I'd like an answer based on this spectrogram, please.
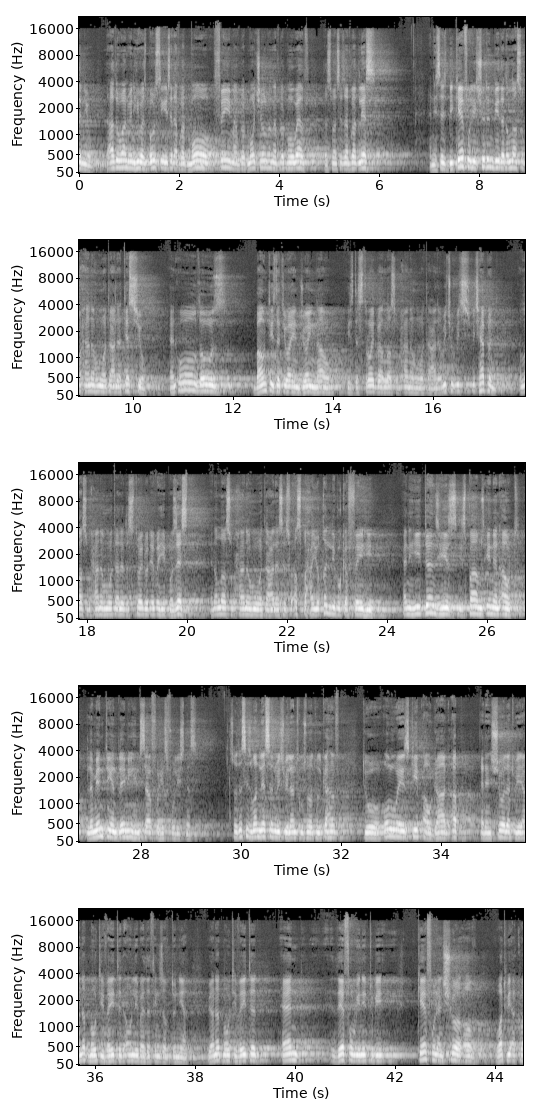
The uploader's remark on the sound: at the Houghton Masjid (West Street)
